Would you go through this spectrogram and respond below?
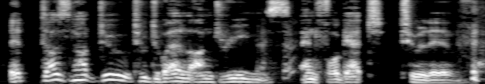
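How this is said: It is said in a put-on old wizard voice.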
